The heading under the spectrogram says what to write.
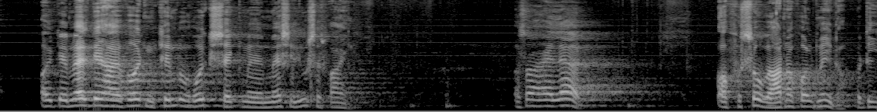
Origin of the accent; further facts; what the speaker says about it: South Korea; Danish is a second language; now in Esbjerg, Denmark; Så gammel er jeg faktisk. 50 år. Jeg er koreaner.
